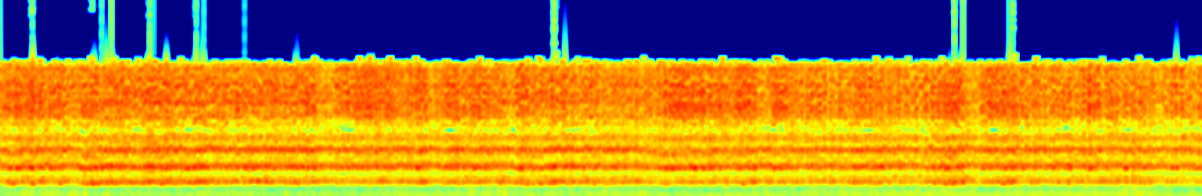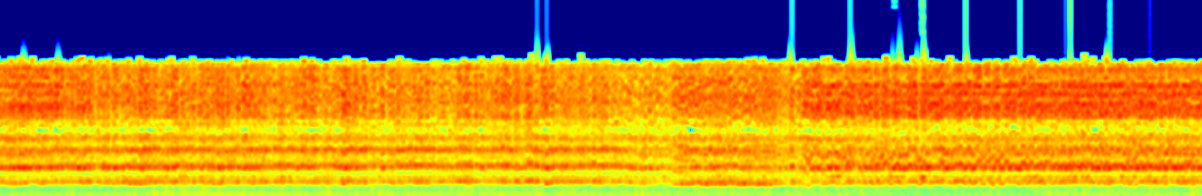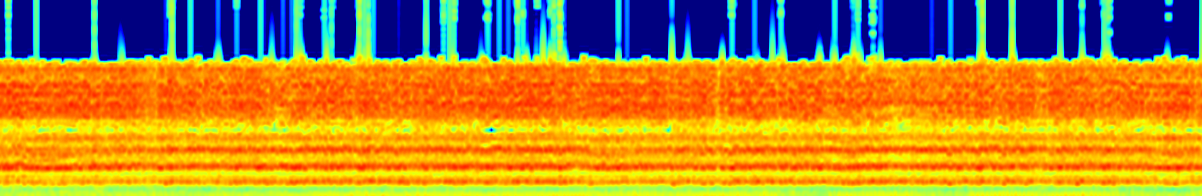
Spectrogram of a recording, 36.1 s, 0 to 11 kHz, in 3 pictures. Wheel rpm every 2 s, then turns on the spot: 220, 230, 230, 230, 230, 240, 230, 230, 240, 210, 190, 200, 210, 230, 230, 230, 230, 230.
none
